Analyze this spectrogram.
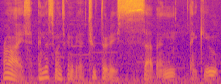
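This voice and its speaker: Hosting a simulator flight, this streamer talks casually, joking and chatting to his aircraft during setup. He speaks at a measured pace in a mid-range, darkish, sing-song voice with vocal fry, over a little hiss or hum.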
